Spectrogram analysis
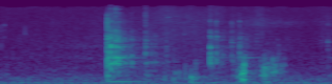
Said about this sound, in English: So before we dive right in, I'm going to take a big swig of water.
